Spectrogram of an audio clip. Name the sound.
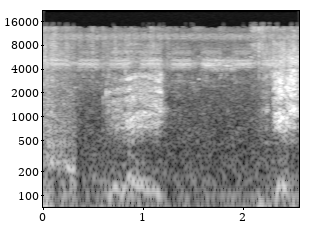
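cicadas chirping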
